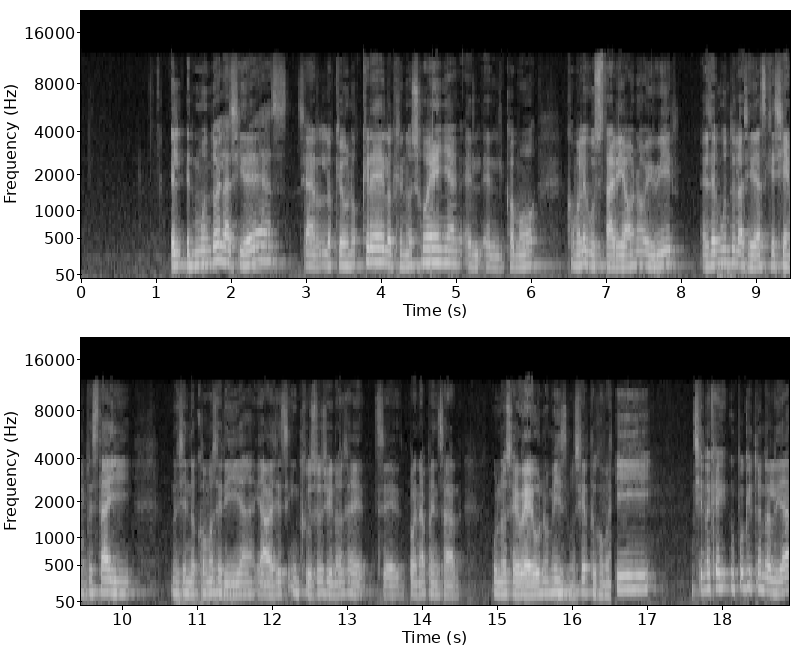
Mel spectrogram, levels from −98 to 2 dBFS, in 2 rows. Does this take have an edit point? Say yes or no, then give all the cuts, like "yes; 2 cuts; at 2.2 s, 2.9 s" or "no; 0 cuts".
yes; 1 cut; at 16.5 s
